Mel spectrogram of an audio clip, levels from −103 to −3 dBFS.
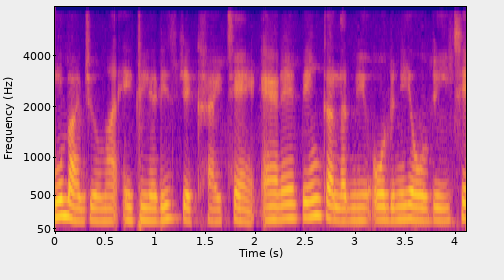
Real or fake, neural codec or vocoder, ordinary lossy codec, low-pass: fake; codec, 16 kHz, 0.8 kbps, ZipCodec; none; 7.2 kHz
